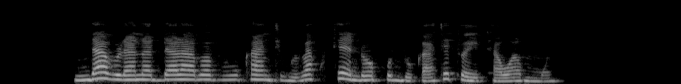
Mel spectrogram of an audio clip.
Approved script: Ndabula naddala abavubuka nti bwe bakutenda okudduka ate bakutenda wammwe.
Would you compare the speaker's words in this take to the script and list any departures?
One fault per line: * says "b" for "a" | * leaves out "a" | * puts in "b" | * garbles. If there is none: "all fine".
* says "toyita" for "bakutenda"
